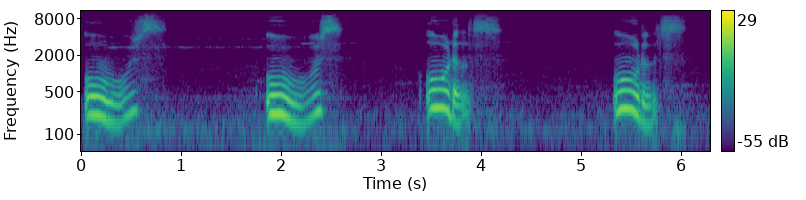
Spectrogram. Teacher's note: it is close back rounded vowel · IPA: /uː/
